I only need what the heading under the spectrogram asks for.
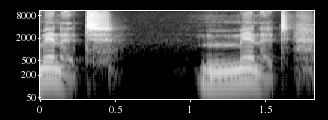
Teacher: So I'm stressing the first syllable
